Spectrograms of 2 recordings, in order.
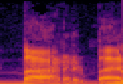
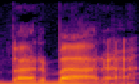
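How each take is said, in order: First: The stress is on the first syllable. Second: The stress is on the second syllable. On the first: This is how the name is said across the rest of Europe. The speaker calls it right. "egész Európában egyébként ugye" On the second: This is how the name is said in one particular language. The speaker calls it wrong. "legnagyobb felháborodásomra úgy mondják"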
